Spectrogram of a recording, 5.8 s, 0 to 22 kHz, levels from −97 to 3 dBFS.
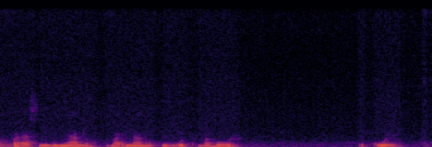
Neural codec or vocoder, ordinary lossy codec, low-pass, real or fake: none; none; none; real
